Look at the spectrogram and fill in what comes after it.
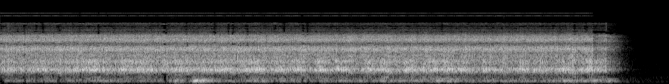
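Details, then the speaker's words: Microelectrode recording during deep brain stimulation surgery for movement disorders: continuous hissing crackle of thalamic sensory neuron firing, rate increasing as the patient's hand is brushed. "here's an example and these red arrows down here represent the firing and you'll hear the increases in rate as we're brushing the patient's uh hand"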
